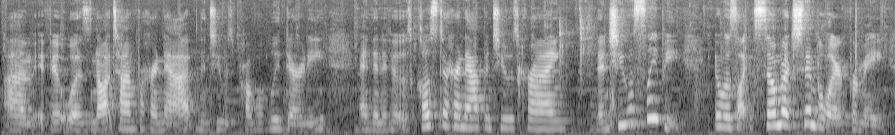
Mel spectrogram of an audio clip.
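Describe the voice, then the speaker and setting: A young woman in her twenties with a cold, a little raspy and nasal, chatting to camera about her babies in a casual home vlog, gesturing as she talks. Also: medium pitch, a little fast, faint music behind. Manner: chatty, gestures with hands while explaining. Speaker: mom vlogger. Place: bright living room indoors.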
